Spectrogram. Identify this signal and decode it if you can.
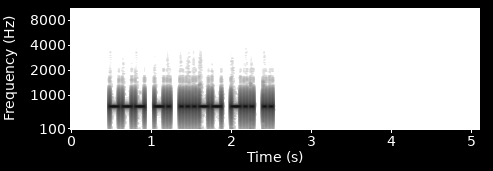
Morse code, heard as a keyed tone, about 30 wpm, 700 Hz. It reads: ON3DI
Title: DXCC-100 Call Signs - 5 Characters - Repeated 3x - 30wpm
